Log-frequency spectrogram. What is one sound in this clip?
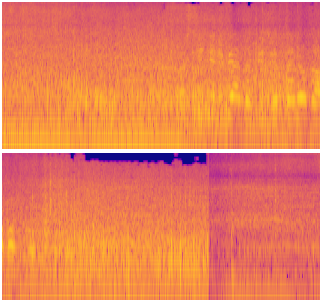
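An engine revs loudly close by as a vehicle drives past.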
